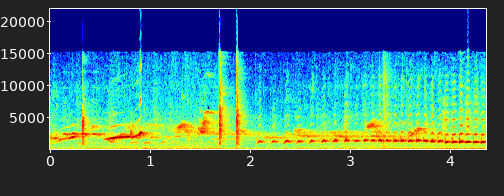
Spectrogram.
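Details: Tail-flicking white-rumped shama on a cage perch, sung to stimulate singing: a few rising whistles and sharp snaps, then a fast run of short, evenly repeated notes that speeds up toward the end.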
